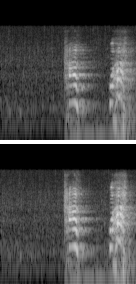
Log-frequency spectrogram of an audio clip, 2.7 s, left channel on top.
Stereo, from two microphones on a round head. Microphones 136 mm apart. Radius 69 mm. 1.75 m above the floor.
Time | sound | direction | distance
1.3 | a scream | 75° right (ahead or behind) | 1.2 m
